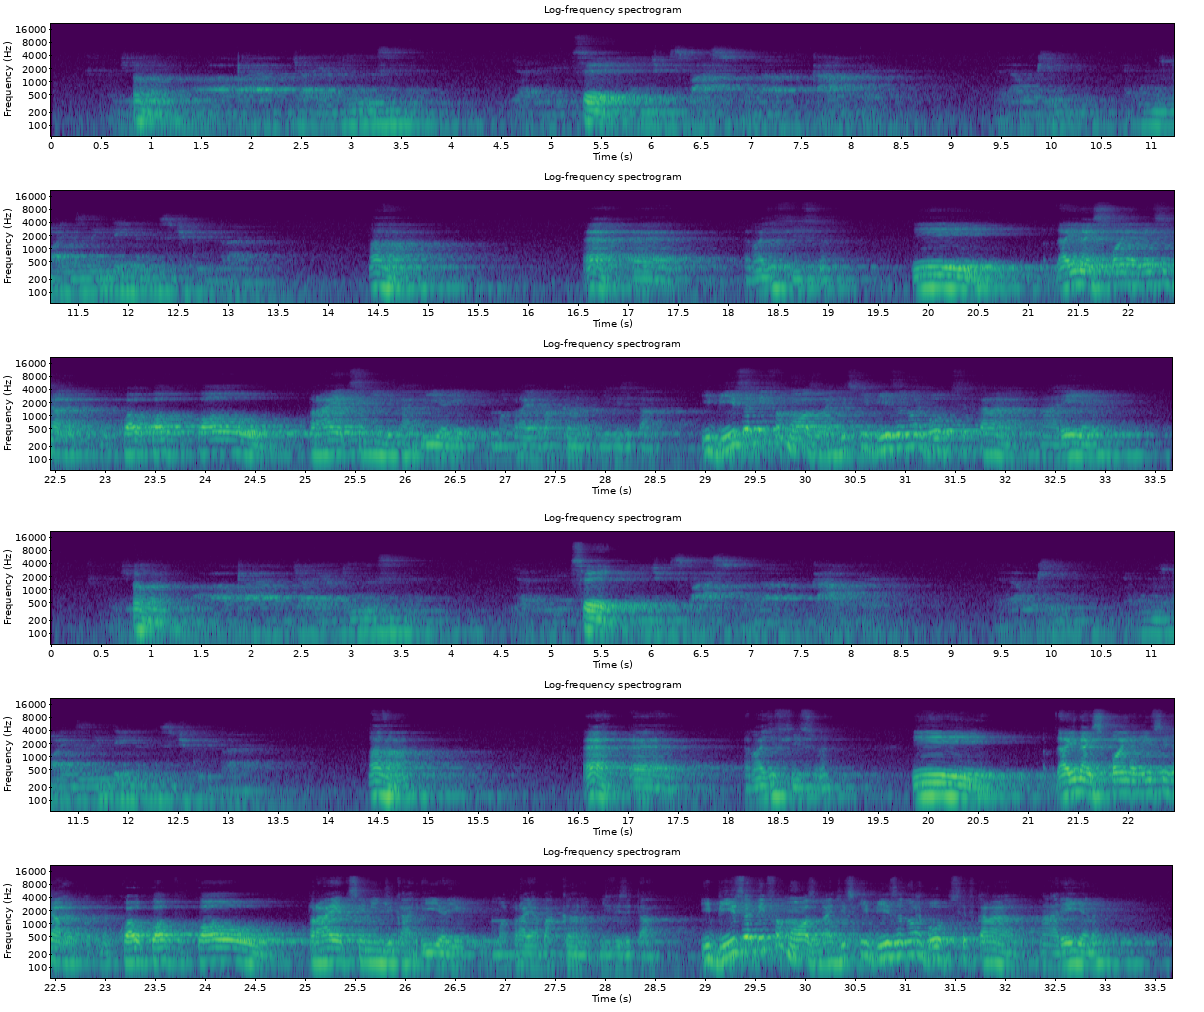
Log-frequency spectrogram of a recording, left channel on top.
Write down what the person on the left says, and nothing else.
De,
a, a praia de areia dura, assim, né? E aí,
e grande espaço para andar carro até. É algo que em alguns países nem tem, né? Esse tipo de praia.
